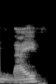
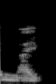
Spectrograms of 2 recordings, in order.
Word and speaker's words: knife: अब कई कंफ्यूजन हो जाता है कि नाइफ लिखना है तो हम उधर भी KNIFE ऐसे लिखें, नहीं। इसमें शॉर्ट हैंड में अगर हम ऐसे लिखेंगे, नाइफ लिखते हैं, ये अभी आपको तो समझ नहीं आएगा किस हिसाब से बने हैं, बट आपको थोड़ा सा एक ब्रीफ दे रहा हूं कि नाइफ शॉर्ट हैंड में इस तरीके से सिर्फ साउंड ही लिखी, हमने के नहीं इसमें यूज करा।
